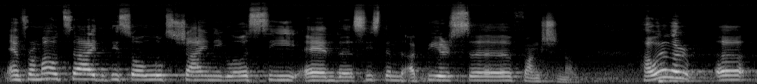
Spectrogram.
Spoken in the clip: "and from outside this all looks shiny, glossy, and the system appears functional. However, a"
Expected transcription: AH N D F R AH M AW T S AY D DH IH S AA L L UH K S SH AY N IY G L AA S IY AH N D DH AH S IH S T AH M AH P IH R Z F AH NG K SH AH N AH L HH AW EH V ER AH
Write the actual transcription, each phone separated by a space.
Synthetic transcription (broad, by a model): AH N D F R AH M AW T S AY D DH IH S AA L L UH K S SH AY N IY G L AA S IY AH N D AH S IH S T AH M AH P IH R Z F AH NG K SH AH N AH L HH AW EH V ER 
